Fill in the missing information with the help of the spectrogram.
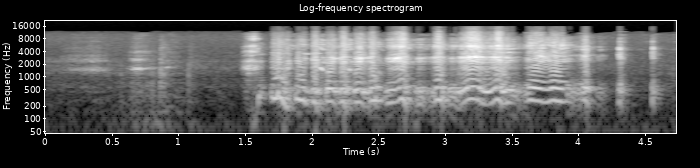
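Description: A man's exaggerated, theatrical crying: soft sniffling and whimpering at first, then loud wavering sobs and wails from about a second and a half in, with a laugh-like quiver.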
